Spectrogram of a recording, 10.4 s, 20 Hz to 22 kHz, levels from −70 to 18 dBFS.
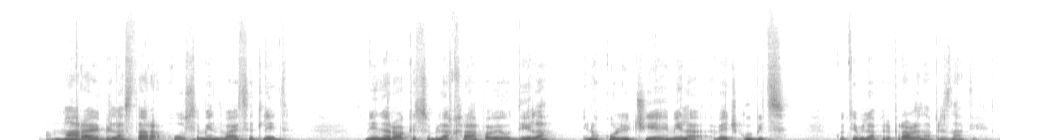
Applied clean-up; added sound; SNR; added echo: none; none; none; none.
